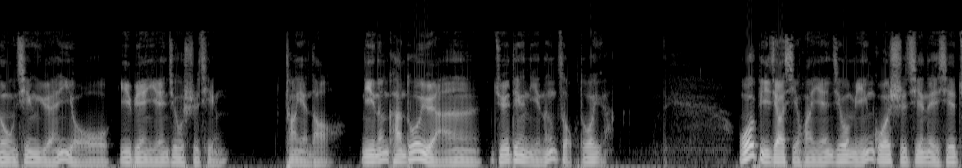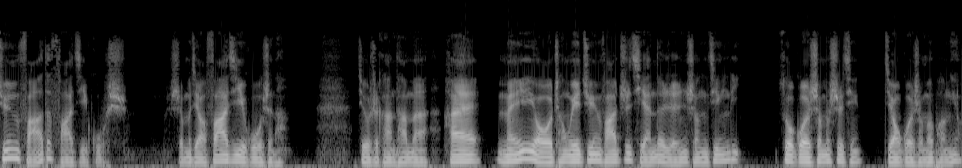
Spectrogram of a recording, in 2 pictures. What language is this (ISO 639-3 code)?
zho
